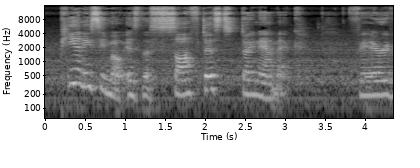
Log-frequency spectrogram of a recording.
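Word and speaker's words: pianissimo: first thing okay and that PP stands for panimo so let's write that together p i a n p n eimo i s s i m o panimo is the softest Dynamic very very very quiet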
